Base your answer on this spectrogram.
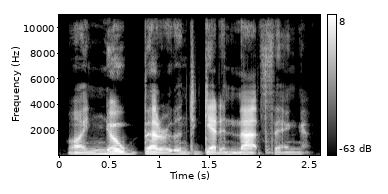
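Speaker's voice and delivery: deep, low rumbling voice. Narrator reads Bulwark's reply to Bella, in a rumbling voice. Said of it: "he rumbled".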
